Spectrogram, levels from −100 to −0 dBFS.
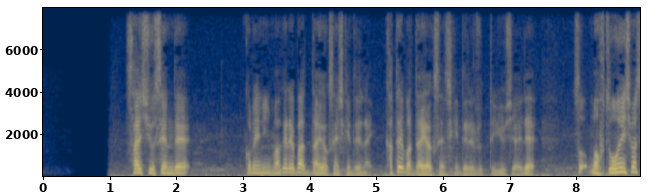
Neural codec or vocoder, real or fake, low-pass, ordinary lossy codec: none; real; none; none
